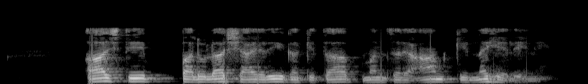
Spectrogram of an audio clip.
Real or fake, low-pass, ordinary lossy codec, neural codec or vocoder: real; 5.4 kHz; AAC, 48 kbps; none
